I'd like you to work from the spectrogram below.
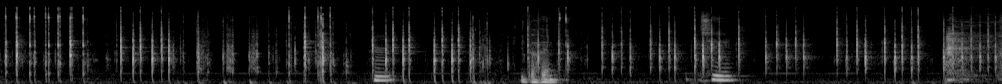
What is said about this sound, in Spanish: Sale un teclado. Mm de ordenador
